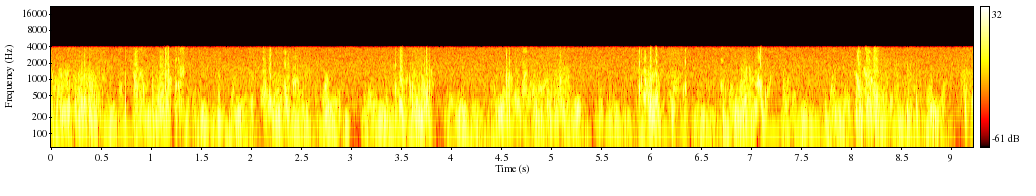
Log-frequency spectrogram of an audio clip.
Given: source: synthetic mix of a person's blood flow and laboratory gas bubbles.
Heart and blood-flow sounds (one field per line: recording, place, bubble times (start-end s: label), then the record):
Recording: Doppler ultrasound of blood flow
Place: precordium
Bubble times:
0.00-0.55 s: bubbles
0.67-0.79 s: bubbles
0.82-1.35 s: bubbles
1.63-1.75 s: bubbles
1.98-2.05 s: bubbles
2.08-2.60 s: bubbles
3.31-3.83 s: bubbles
4.46-5.20 s: bubbles
5.85-6.39 s: bubbles
6.68-7.20 s: bubbles
7.31-7.38 s: bubbles
7.71-7.80 s: bubbles
7.90-8.37 s: bubbles
8.53-8.71 s: bubbles
9.10-9.23 s: bubbles
From the record:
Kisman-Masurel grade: 343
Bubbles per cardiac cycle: rolling drumbeat, 9 or more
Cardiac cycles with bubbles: 100%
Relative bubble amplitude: loud (0.450 to 0.775)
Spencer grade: 3 (all of the cardiac periods contain showers or single bubble signals, but not dominating or overriding the cardiac motion signals)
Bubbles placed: only in the low amplitude regions of the cardiac cycle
